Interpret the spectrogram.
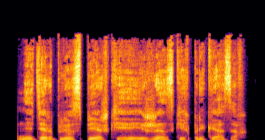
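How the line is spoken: Slightly husky voice. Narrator (Russian): хрипотца в голосе

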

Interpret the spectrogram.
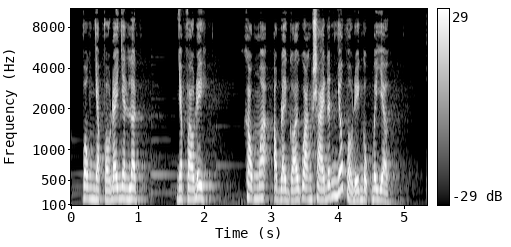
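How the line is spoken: Loud shout. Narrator (Vietnamese): lão quát lớn

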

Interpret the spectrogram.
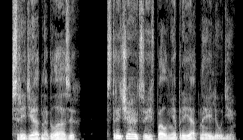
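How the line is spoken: Gruff mutter. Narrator (Russian): буркнул Трясучка

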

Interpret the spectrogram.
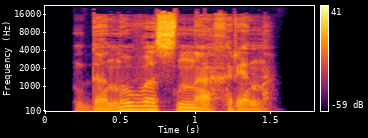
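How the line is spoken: Barely audible whisper. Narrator (Russian): прошептав еле слышно

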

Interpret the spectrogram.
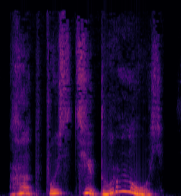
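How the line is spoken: Cheerful, playful wife. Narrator (Russian): весело отвечает моя жена

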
